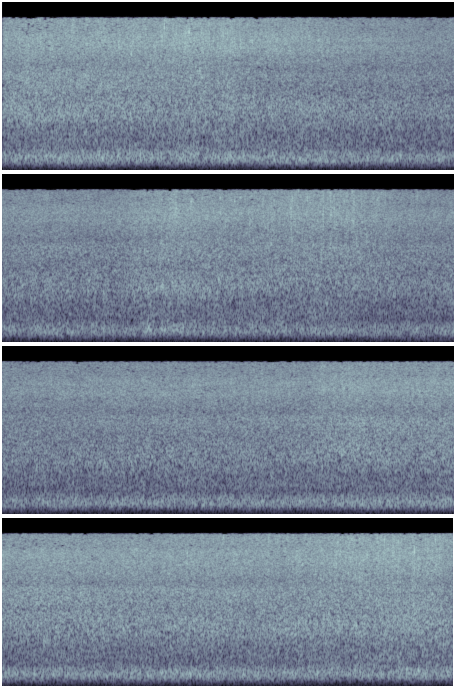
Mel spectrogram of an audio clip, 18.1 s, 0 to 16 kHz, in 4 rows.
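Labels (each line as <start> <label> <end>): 0.0 Sea waves hitting the shore loudly. 18.1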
